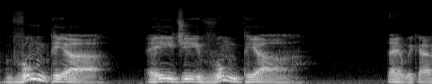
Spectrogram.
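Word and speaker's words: Vampyr: Would be something like, I know I said vampire, but he says it's Vumpir. Vumpir.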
